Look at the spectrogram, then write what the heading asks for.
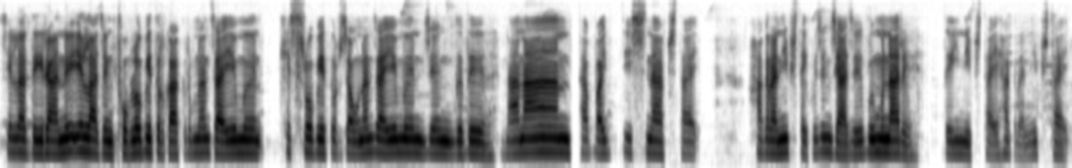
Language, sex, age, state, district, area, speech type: Bodo, female, 45-60, Assam, Chirang, rural, spontaneous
